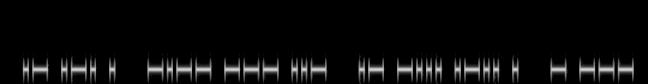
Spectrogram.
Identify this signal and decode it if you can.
Morse code, heard as a keyed tone, about 25 wpm, 700 Hz. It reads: ARE YOU ABLE TO
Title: Sentences from Top 1000 Words - Review Part 3 - 25wpm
